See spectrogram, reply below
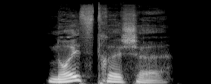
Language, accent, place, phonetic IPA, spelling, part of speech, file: German, Germany, Berlin, [ˈnɔɪ̯stʁɪʃə], neustrische, adjective, De-neustrische.ogg
- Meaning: inflection of neustrisch: 1. strong/mixed nominative/accusative feminine singular 2. strong nominative/accusative plural 3. weak nominative all-gender singular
